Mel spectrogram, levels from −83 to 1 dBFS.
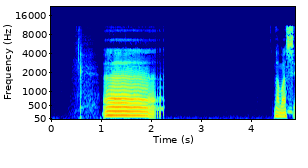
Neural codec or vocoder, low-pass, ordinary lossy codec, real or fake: none; 10.8 kHz; MP3, 48 kbps; real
